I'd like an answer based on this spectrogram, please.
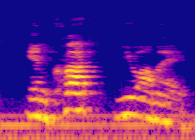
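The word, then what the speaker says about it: ἐγκρατεύομαι: There's our word, but this is a verb, and it's pronounced in krat uame.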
